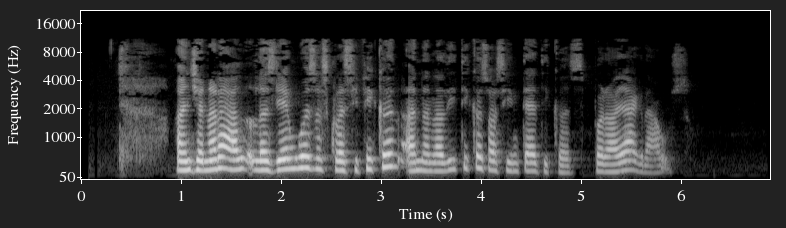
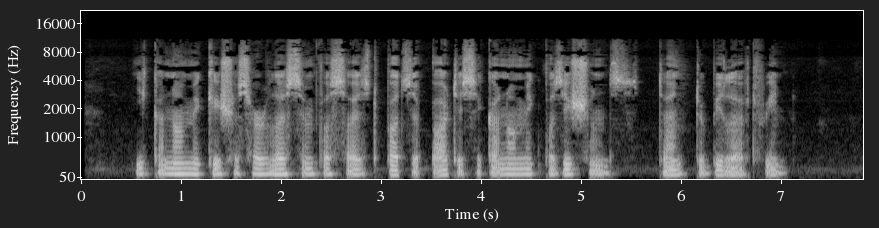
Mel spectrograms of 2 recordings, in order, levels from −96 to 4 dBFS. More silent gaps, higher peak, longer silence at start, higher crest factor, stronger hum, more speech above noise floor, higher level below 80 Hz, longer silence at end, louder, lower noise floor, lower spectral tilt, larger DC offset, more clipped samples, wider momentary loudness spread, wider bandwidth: neither; about the same, -2 dBFS vs -4 dBFS; second, 0.4 s vs 0.55 s; about the same, 20 dB vs 18 dB; neither; first, 60 dB vs 42 dB; second, -76 dBFS vs -50 dBFS; first, 1.05 s vs 0.75 s; about the same, -19 LUFS vs -21 LUFS; first, -79 dBFS vs -63 dBFS; about the same, -5 dB/octave vs -4 dB/octave; neither; neither; first, 19 LU vs 9 LU; about the same, 11.5 kHz vs 11.5 kHz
